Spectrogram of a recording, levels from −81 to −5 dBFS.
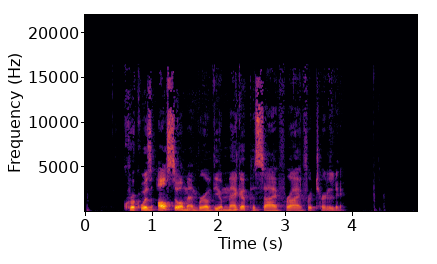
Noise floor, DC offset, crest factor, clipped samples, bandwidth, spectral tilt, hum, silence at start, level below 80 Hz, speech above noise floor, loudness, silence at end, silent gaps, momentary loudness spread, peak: -74 dBFS; under 0.1%; 22 dB; under 0.1%; 16.5 kHz; -4 dB/octave; none; 0.6 s; -66 dBFS; 47 dB; -27 LUFS; 1.15 s; none; 15 LU; -6 dBFS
